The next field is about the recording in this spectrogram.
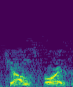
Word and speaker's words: Chelmsford: Well, I was born and brought up in Lowell, and of course Chelmsford is a suburb, and the only person I have ever heard pronounce L in that name was Winston Churchill, and he was referring to Chelmsford, England. But if they pronounce it Chelmsford up there, then we'll pronounce the L's. But honestly, when I say that, I've never heard anybody pronounce the L in Chelmsford.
